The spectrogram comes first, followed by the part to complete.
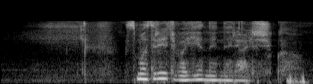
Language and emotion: Russian, sad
